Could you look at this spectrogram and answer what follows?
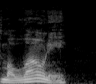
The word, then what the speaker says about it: Maloney: In a memo to the court, Assistant Attorney General Eric Maloney, which rhymes with baloney, wrote that Fleet Farm violated the Minnesota Gun Control Act by, quote, transferring firearms to straw purchasers.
